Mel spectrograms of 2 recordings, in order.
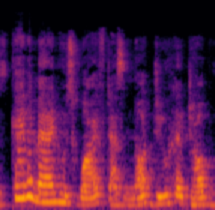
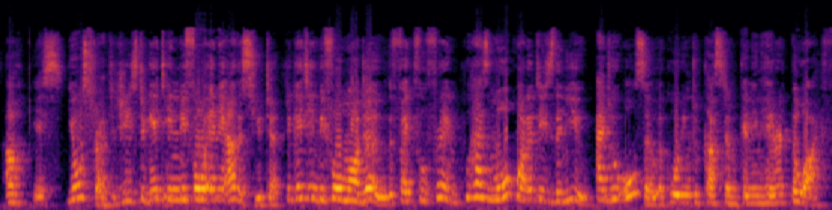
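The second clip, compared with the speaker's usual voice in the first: higher-pitched, biting mockery of a suitor; sarcastic; 6 semitones higher, 3 dB louder than usual. A narrator's reading. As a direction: needle him with mock admiration. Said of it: "sometimes sarcastic".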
